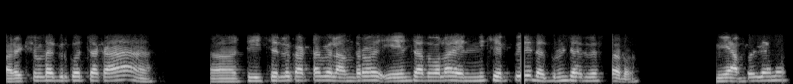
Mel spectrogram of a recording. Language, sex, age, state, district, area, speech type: Telugu, male, 18-30, Andhra Pradesh, Konaseema, rural, conversation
